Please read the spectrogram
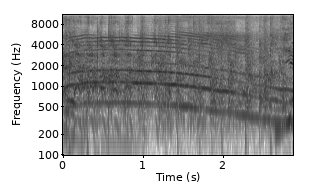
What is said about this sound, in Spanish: ¡Aplausos!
